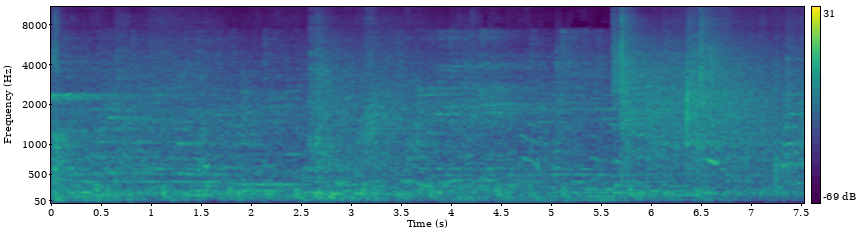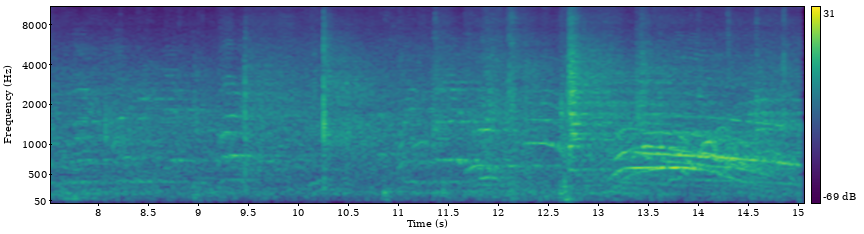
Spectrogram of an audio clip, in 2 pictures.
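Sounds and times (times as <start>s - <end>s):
hockey sticks and puck clacking: 0.0s - 15.0s.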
